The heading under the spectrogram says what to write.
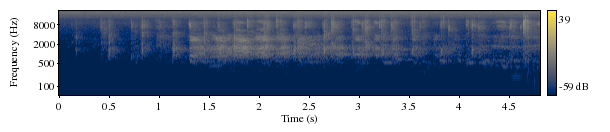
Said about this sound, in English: That was what I call a golf clap. Are we meant to clap now or throw something?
